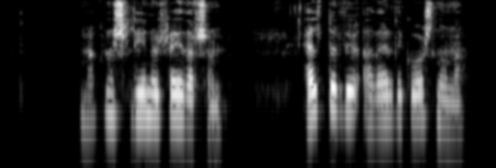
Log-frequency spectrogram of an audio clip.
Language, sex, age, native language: Icelandic, female, 30-39, Icelandic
